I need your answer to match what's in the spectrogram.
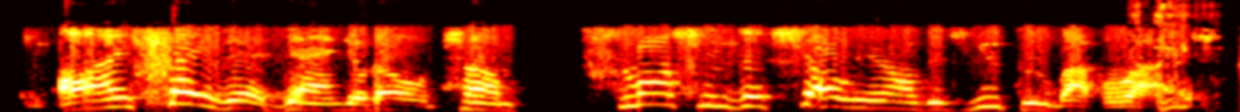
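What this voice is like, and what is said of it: Put-on English accent. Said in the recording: “was that an English accent? ... Oh, yeah.”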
